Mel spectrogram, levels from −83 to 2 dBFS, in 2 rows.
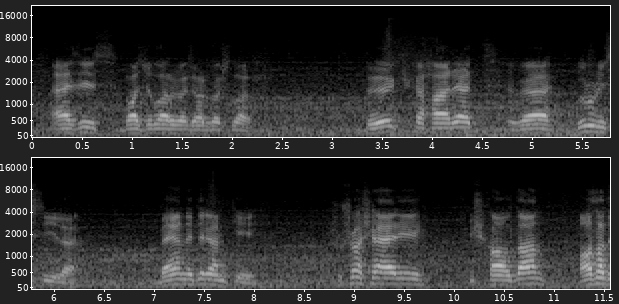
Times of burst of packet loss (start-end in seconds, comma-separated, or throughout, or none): none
